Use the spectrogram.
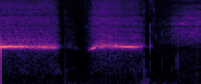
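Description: A police officer's whistle shrills in a film scene, two high, steady blasts separated by a short gap, then a fainter trailing tone, with no talk.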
